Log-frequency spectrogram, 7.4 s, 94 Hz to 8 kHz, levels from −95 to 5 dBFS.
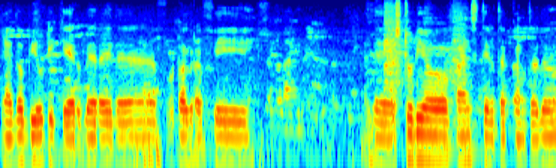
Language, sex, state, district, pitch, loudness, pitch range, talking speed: Kannada, male, Karnataka, Mysore, 110 Hz, -17 LUFS, 105-110 Hz, 75 wpm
